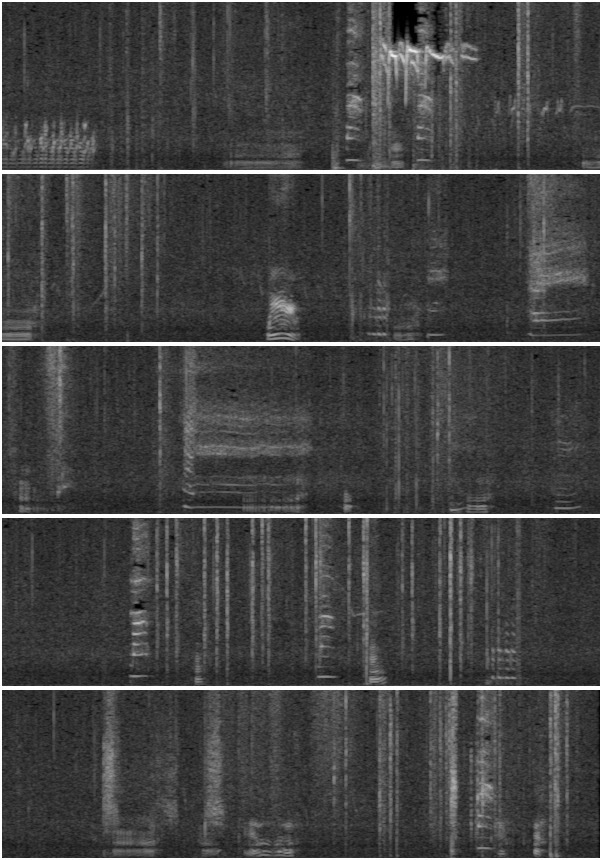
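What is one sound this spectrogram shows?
Rain patters steadily on the ground.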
